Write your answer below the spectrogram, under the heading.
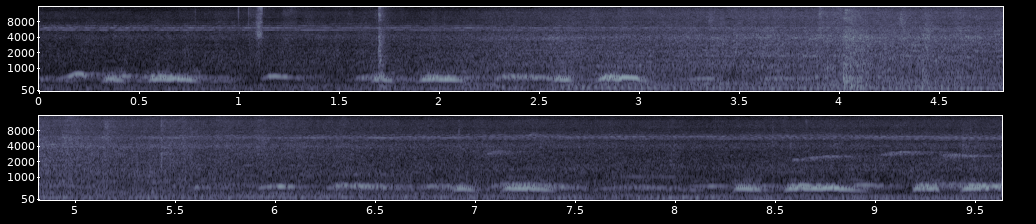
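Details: Caged Thai spotted dove cooing against a decoy bird; repeated rolling coos continue while a vehicle passes, its broad rumble swelling midway and partly masking the calls.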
